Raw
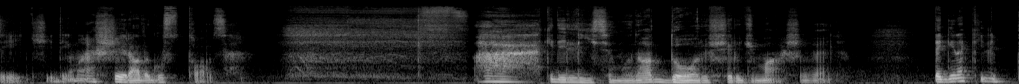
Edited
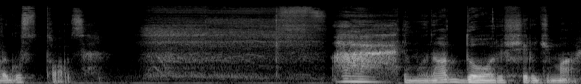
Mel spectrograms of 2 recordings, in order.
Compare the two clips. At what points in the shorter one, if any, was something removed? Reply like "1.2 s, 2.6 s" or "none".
4.0 s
